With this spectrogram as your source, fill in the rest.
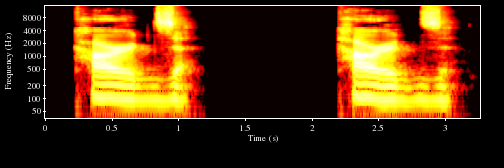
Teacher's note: If you put your hand on your throat when you say the D at the end of card, D, you can feel your throat vibrate. This means if we make card plural, that S is pronounced like a Z.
